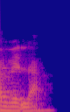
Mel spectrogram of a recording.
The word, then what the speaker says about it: Wela: Mónica Vela, con W y una L. Se escribe así, pero se pronuncia Vela.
